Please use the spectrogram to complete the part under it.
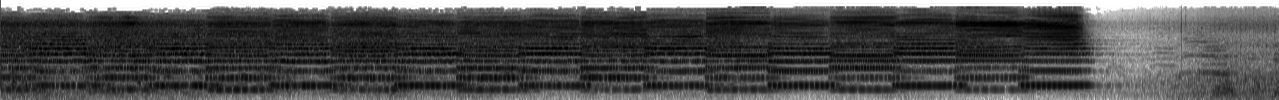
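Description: A Berlin fire engine's siren wails loudly and steadily in a repeating two-tone pattern for about eleven seconds, then stops suddenly.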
